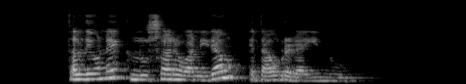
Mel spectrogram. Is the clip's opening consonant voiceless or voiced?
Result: voiceless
